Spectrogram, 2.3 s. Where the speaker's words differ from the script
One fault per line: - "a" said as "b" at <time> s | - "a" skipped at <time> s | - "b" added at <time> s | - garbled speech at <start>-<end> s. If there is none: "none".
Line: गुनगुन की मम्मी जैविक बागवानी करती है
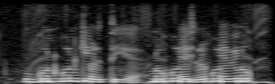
- "मम्मी जैविक बागवानी" skipped at 0.8 s
- garbled speech at 1.3-2.2 s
